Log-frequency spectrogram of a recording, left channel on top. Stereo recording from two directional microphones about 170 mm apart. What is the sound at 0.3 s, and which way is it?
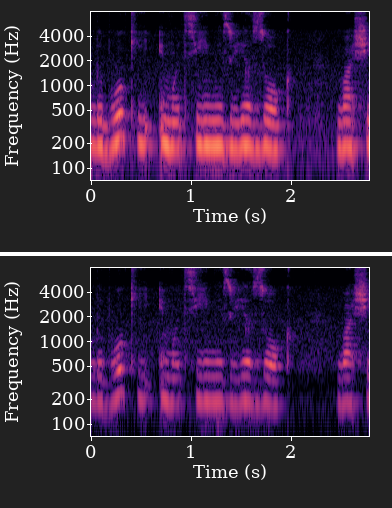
Speech, 20° left (ahead or behind).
